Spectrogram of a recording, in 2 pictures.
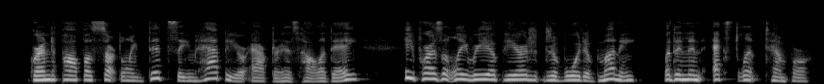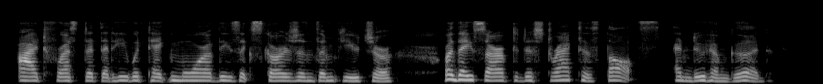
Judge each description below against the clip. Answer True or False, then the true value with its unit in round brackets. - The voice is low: False (180 Hz)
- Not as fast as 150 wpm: False (155 wpm)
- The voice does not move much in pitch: False (3.9 semitones)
